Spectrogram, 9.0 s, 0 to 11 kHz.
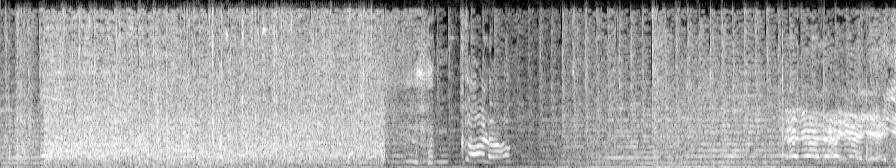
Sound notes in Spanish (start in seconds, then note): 2.7 Algarabía en el hipódromo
